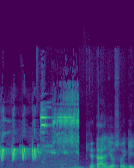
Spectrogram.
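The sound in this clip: Bird song with varied tones and melodies: a few quick repeated chirps, then a high sustained whistle, then lower warbling harmonic phrases, all clear and fairly loud.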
